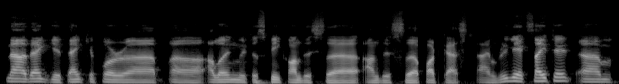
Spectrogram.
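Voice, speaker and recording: A man's voice: lowish voice, moderate pace, bright, forceful tone, no echo. A man in his forties from South India with a South Indian accent, a company CEO talking earnestly as a podcast guest, with many fillers and restarts. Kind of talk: casual interview talk.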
